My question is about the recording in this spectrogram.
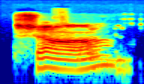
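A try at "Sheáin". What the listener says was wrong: not, the H makes the S disappear, Hyan. The name would be Sean, but she's addressing him, so it's lenited. Hyan, okay.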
